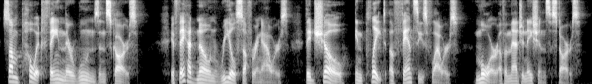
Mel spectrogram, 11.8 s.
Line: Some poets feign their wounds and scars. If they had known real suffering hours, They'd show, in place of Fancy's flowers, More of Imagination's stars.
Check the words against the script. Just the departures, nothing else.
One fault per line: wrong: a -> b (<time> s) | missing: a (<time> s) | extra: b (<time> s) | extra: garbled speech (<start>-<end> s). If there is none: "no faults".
wrong: poets -> poet (0.4 s)
wrong: place -> plate (7.3 s)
